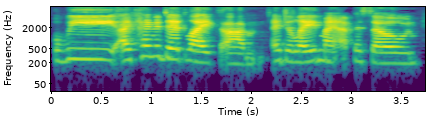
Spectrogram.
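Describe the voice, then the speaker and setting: A woman's voice: on the high side, measured pace, fairly bright tone, highs cut off. A young woman hosting a casual knitting podcast, chatty and bubbly, with lots of fillers and restarts. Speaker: podcast host. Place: home, seated at a computer.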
